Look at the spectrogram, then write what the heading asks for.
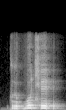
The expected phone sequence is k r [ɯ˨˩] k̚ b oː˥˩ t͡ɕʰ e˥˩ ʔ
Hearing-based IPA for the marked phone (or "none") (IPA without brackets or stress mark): u˨˩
